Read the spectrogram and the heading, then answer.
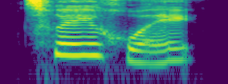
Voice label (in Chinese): "摧毁", Chinese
